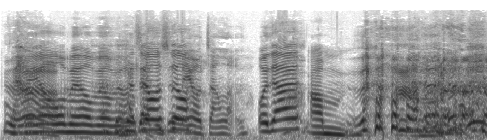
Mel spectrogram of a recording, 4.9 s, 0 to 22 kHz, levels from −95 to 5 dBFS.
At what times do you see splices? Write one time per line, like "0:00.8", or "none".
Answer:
0:03.0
